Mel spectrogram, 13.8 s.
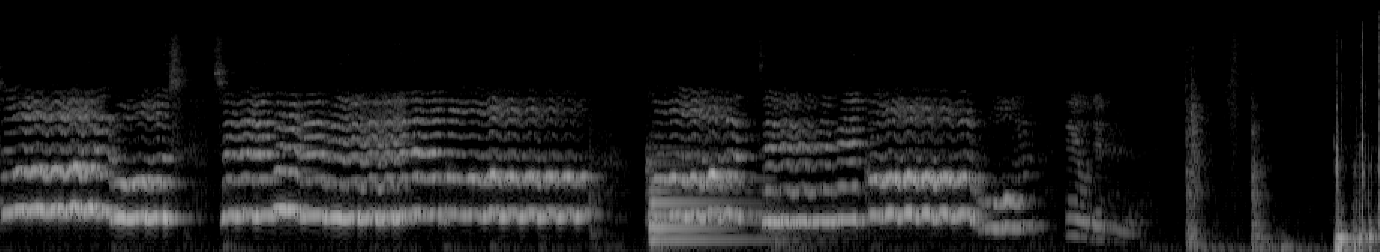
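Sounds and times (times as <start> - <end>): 
soprano singing: 0.0 - 10.4.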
